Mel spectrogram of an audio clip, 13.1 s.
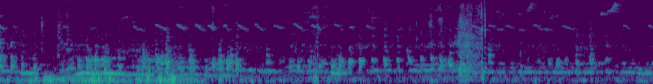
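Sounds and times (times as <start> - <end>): hens clucking: 0.0 - 10.0.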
